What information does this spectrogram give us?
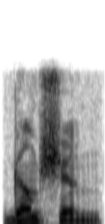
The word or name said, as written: gumption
